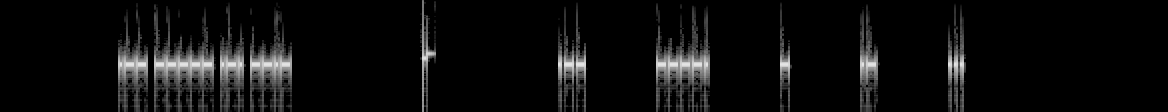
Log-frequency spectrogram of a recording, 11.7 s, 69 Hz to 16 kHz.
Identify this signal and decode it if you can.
Morse code, heard as a keyed tone, about 40 wpm, spaced as for 16 wpm, 700 Hz. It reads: W0RQ W9TAS
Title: USA Call Signs - 8x Character Spacing - 40wpm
